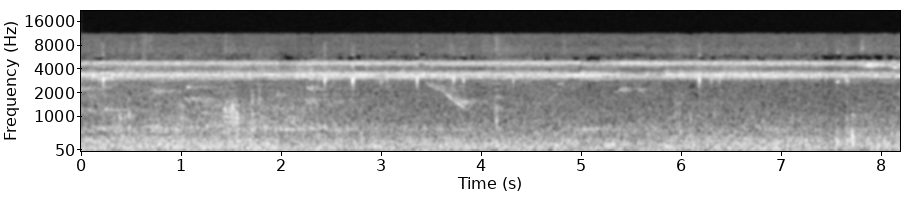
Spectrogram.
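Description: Faint, steady, high-pitched chorus of insects, with a few faint short chirps over it.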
